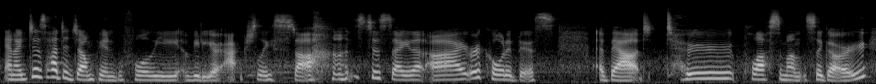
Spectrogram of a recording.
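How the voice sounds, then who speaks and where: A woman's voice: medium pitch, animated, a little slow, a little hiss or hum. A woman with an Australian accent, chatting casually and bubbly about knitting as a vlogger, recorded outdoors on a camera mic. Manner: chatty and bubbly, laughs often. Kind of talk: casual chat. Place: outdoors in a garden.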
